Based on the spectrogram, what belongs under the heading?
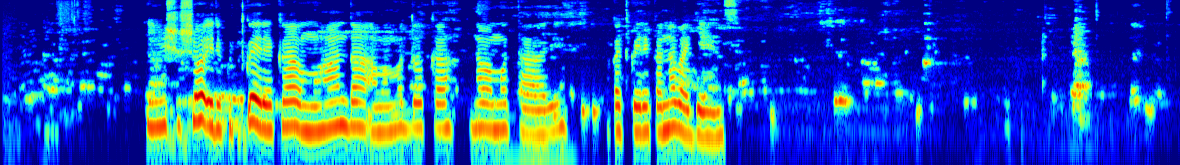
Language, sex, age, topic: Kinyarwanda, female, 18-24, government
